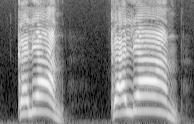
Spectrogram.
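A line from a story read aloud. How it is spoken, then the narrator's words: Impatient shout. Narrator (Russian): закричал от нетерпения, подпрыгивая на месте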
